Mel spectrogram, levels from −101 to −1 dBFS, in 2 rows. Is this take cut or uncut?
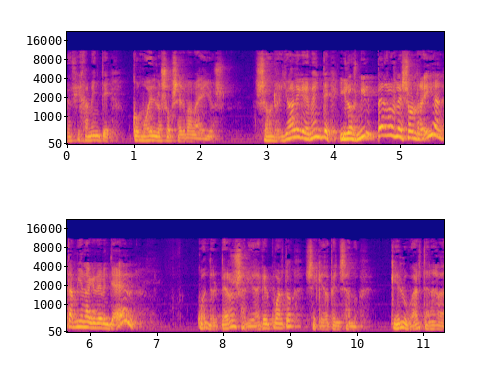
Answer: cut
